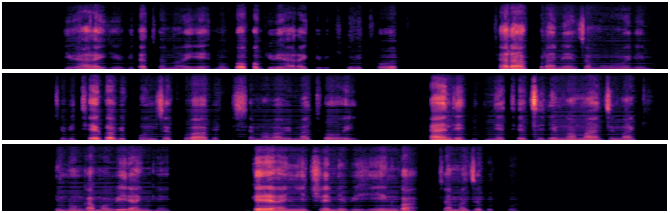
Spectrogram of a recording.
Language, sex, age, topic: Rundi, male, 18-24, agriculture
